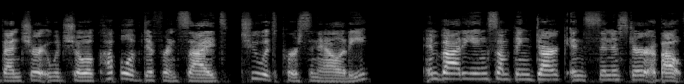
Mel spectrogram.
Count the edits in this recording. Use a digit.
0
